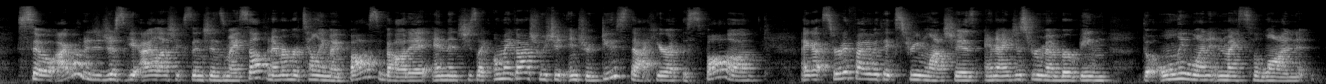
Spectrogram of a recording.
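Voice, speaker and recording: In an animated tone, a woman with a medium-pitched voice and ordinary pitch variation talks at a fairly quick pace, with audible room echo. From Puerto Rico. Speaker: beauty salon owner and vlogger. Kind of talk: casual vlog storytelling. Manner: loud.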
